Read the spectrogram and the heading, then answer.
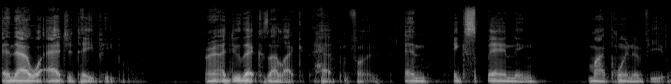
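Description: A man with a very low, deep voice, holding forth in a loose podcast conversation. He talks with emphasis and often breaks into laughter. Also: normal speed, gravelly. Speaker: podcast co-host. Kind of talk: casual chat.

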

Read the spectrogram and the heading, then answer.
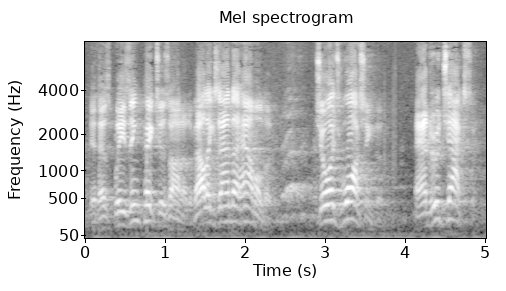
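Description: A man playing an earnest, emphatic government spokesman in a deadpan comic public service announcement. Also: brisk. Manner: earnest, emphatic sales pitch. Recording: noisy live recording with clicks.

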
